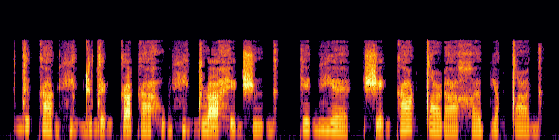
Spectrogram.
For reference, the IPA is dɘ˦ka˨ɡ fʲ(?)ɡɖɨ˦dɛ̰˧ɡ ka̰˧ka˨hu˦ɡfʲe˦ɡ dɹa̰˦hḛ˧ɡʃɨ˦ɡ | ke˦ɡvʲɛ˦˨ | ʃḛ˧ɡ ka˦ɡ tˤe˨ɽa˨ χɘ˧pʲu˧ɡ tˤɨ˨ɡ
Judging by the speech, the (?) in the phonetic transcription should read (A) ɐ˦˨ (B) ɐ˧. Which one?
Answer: A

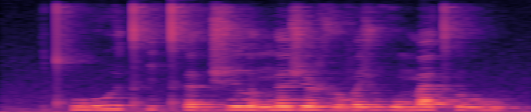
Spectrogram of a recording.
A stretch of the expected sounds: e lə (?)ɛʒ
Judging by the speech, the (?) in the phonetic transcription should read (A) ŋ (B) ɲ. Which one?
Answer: A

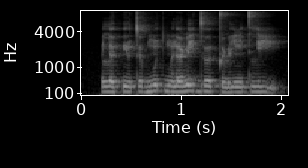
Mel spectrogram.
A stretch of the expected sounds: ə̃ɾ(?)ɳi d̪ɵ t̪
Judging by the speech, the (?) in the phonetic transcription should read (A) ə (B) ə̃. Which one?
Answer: A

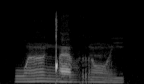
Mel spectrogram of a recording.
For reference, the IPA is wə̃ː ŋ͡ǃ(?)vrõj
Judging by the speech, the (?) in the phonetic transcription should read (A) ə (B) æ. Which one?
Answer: B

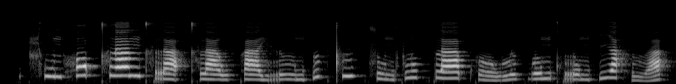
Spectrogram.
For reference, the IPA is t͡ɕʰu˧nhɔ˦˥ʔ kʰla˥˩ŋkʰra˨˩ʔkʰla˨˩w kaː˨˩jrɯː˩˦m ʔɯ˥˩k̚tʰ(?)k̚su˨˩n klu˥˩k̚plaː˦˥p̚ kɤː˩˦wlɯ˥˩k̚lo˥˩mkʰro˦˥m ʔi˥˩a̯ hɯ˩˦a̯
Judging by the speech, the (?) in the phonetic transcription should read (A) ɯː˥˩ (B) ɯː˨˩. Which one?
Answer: A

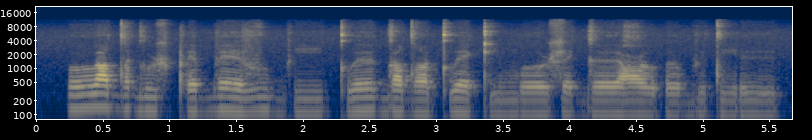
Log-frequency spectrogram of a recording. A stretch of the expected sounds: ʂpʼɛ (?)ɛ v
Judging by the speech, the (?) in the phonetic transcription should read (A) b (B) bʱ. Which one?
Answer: A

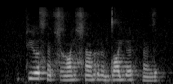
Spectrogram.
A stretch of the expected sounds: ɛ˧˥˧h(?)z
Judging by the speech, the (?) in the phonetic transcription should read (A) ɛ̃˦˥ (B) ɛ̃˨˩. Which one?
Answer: B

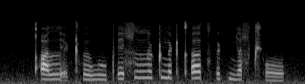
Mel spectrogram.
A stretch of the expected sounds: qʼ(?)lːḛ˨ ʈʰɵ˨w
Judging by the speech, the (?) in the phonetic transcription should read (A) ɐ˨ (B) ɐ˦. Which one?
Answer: A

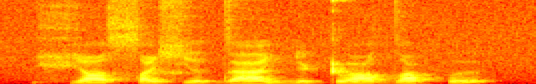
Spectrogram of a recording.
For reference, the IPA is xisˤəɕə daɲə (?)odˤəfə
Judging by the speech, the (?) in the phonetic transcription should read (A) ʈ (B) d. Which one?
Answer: A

